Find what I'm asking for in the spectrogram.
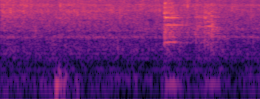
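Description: Vegetables, brinjal and field beans sautéing in a pressure cooker give a steady broadband sizzle, with a couple of short stirring scrapes breaking through near and clear.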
